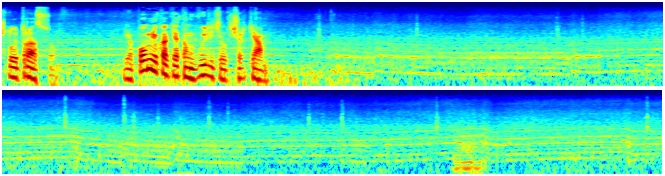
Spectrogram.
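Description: A racing car engine whines, rising and falling in pitch as it speeds up and slows down through gear changes.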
